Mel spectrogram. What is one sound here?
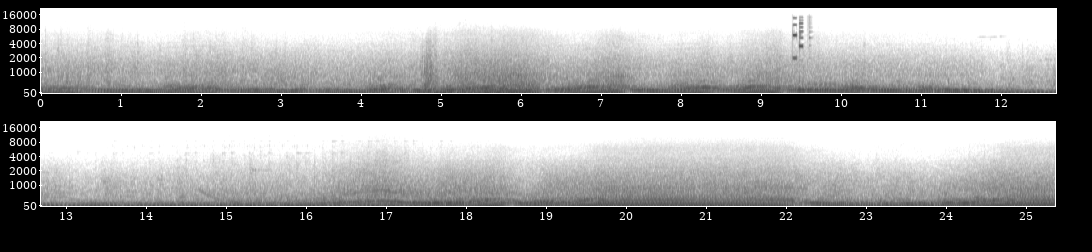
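A car engine revs up and down while driving.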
